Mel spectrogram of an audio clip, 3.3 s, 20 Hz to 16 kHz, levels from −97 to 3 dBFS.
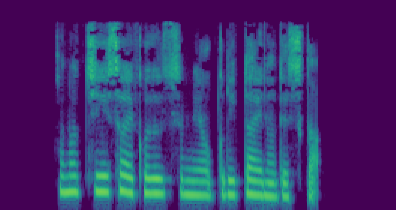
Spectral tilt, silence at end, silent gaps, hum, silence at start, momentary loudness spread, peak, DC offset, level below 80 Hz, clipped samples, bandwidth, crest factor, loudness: -3.5 dB/octave; 0.65 s; none; none; 0.45 s; 7 LU; -10 dBFS; under 0.1%; -74 dBFS; under 0.1%; 11.5 kHz; 16 dB; -25 LUFS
